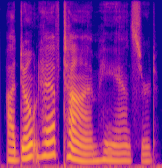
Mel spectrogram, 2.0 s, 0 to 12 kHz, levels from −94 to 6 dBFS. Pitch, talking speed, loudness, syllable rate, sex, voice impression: 185 Hz, 175 wpm, -18 LUFS, 4.3 syllables/s, female, feminine, slightly gender-neutral, slightly young, adult-like, slightly thick, tensed, slightly powerful, very bright, slightly hard, clear, fluent, slightly raspy, slightly cool, intellectual, slightly refreshing, sincere, calm, slightly friendly, slightly elegant, very lively, slightly strict, slightly sharp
